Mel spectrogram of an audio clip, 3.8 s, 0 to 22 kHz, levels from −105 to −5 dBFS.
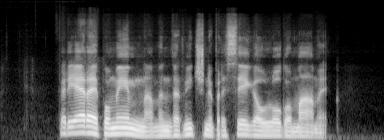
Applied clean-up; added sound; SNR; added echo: neural mask model DeepFilterNet 3.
